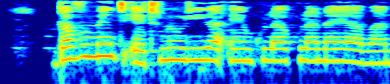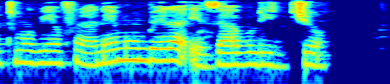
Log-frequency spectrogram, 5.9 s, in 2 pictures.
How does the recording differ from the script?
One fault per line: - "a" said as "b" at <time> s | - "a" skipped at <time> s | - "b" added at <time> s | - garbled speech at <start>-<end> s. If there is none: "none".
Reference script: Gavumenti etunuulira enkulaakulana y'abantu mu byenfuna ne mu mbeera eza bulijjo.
none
